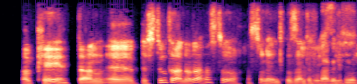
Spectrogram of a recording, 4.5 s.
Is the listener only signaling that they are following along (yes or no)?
no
